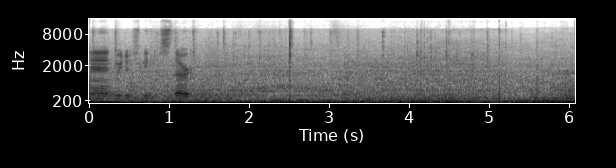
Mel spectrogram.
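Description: An 18-speed grain truck rolls up to a grain elevator in Saskatchewan, its steady low engine rumble loud and close throughout, with a brief higher whine near the start and light background noise over the drone.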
